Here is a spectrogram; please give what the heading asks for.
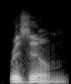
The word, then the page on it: resume: American English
